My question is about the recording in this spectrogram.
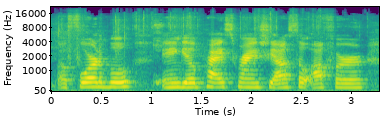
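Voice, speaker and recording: A woman's voice: medium pitch, little pitch movement, normal speed, a little hiss or hum, poor audio. A woman co-hosting a podcast in casual chat, giving dry, blunt replies and reading sponsor plugs. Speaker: podcast co-host.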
